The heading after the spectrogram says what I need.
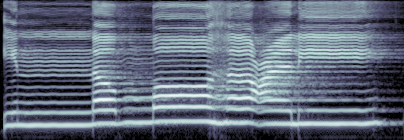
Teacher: Li mad tabi'i zahiri karena ada ya sukun didahului kasrah, maka lam panjang 2 harokat.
